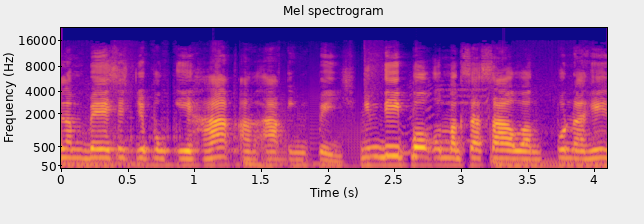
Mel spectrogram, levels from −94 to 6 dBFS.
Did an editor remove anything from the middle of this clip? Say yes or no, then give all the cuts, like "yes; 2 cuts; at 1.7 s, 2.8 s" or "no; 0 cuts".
no; 0 cuts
